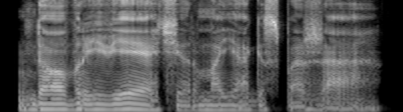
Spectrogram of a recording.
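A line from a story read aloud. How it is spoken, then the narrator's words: Sweet drawl. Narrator (Russian): Сладко протянул сутулый незнакомец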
